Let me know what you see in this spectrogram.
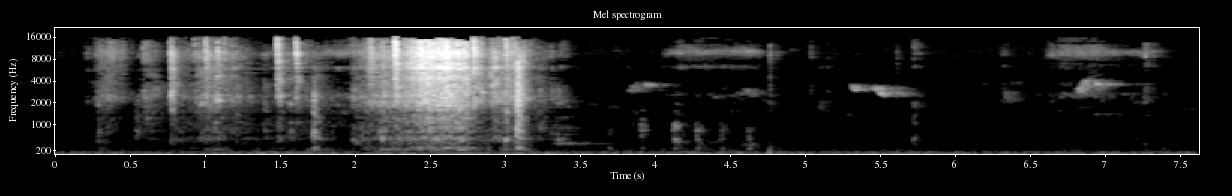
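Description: Birds calling in the background: a loud rasping burst about two seconds in, then a few short high chirps over a steady low hum.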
